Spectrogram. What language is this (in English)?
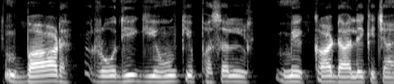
Bhojpuri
